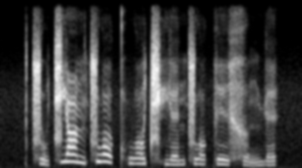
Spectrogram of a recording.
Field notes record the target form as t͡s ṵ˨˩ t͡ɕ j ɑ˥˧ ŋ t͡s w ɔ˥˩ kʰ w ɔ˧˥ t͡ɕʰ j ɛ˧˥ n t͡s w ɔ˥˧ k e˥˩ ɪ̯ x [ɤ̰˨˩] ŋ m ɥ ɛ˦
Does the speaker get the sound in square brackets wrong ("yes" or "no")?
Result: no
